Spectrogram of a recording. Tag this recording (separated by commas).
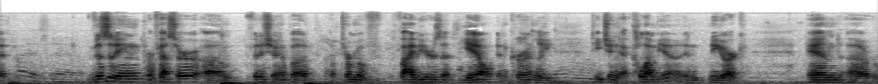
Speech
